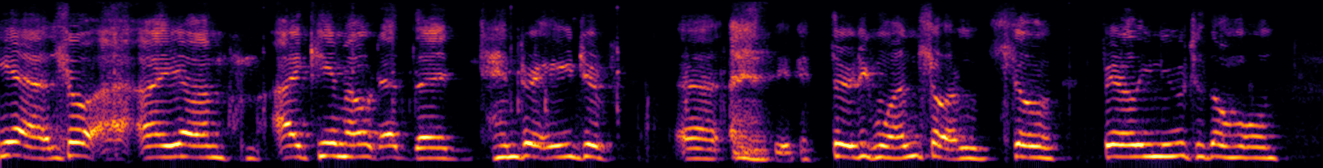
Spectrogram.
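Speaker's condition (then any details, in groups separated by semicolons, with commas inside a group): Cerebral palsy; from birth, wheelchair user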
